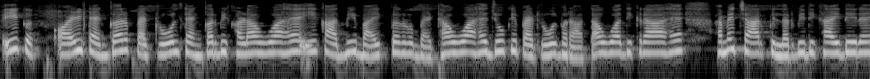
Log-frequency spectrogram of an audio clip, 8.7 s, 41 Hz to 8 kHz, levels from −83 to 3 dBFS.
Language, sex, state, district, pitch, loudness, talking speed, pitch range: Hindi, female, Chhattisgarh, Balrampur, 235 Hz, -24 LUFS, 215 wpm, 220-250 Hz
